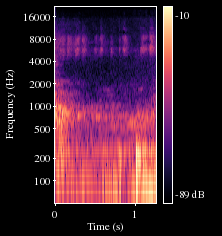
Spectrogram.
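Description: Pen or pencil scratching steadily on paper as a math word problem about the cost of toys is written out, a soft continuous scribble close by with a light tap near the end.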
